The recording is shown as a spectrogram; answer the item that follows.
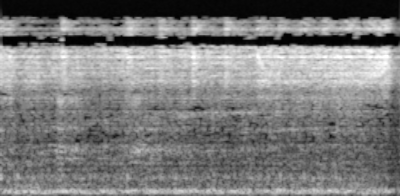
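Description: A steady, low rumbling drone with a hiss over it, from a horror trailer's soundtrack played back through a speaker. It drops away suddenly at the end.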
